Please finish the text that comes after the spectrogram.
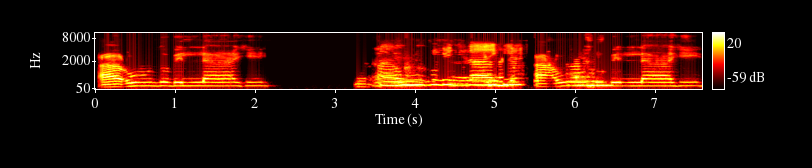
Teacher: با کے نیچے زیر ہے، اس لیے زیر کی حرکت ہے، اس لیے ہم اس کو باریک پڑھیں گے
